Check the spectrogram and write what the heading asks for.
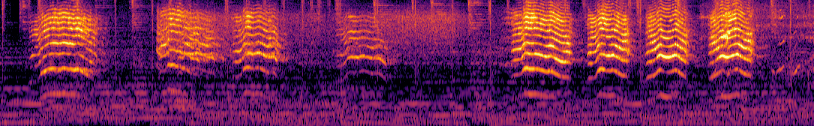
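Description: A peafowl calling: eight loud, wailing, meow-like calls that rise and fall in pitch, the last four coming closer together and louder, over soft background music.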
